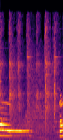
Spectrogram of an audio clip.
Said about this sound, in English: Our cat says meow.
